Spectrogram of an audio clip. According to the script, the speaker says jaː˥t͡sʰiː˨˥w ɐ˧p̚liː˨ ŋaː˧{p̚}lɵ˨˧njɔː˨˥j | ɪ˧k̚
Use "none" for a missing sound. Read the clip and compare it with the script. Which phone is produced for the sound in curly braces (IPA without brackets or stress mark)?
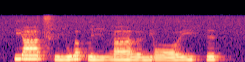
none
